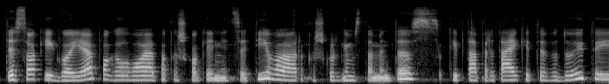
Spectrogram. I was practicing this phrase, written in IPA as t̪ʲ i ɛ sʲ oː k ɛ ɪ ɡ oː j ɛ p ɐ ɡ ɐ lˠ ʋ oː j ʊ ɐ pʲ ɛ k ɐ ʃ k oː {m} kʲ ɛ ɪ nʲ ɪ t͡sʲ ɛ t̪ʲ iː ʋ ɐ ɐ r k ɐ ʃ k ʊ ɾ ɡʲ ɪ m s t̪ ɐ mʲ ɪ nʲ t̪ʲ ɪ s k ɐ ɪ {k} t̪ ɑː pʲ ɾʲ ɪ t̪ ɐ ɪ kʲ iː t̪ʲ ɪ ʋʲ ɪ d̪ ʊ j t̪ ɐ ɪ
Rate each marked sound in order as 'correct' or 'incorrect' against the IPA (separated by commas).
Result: incorrect, incorrect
